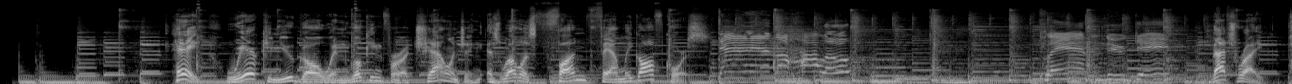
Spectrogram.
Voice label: Ad; Pine Hollow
